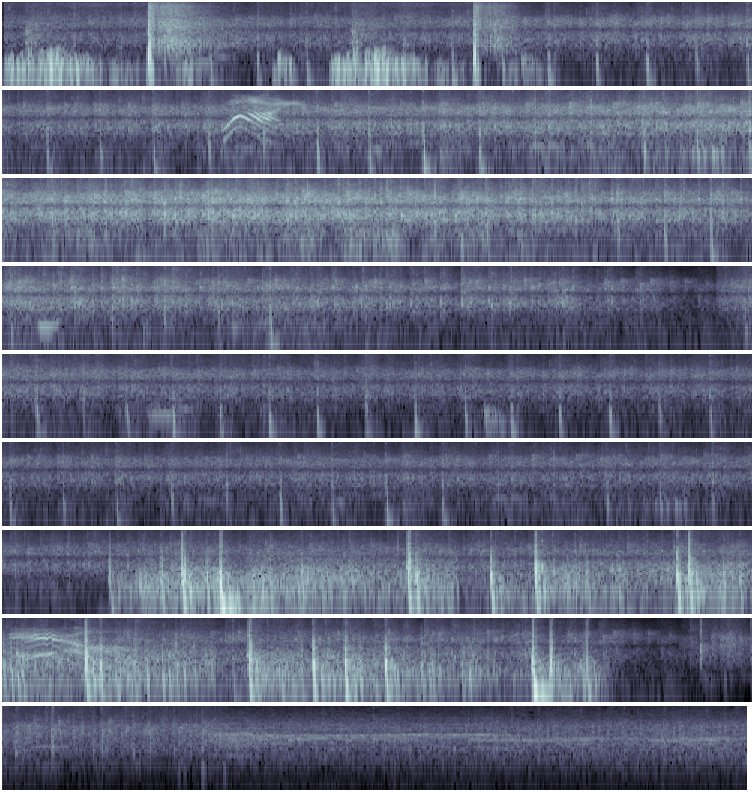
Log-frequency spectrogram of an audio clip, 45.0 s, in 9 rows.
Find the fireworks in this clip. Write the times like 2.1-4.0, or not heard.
0.0-3.5, 30.7-39.0.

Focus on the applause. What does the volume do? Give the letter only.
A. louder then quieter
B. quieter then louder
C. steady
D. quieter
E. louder
A.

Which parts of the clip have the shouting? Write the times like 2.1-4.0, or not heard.
6.5-7.0, 35.0-35.9.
